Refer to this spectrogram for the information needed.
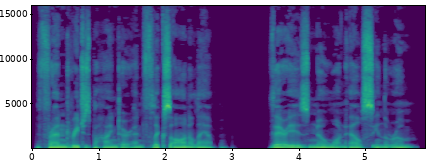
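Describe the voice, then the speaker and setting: A man reading the stage directions of a play aloud as scripted narration, plainly and deliberately. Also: low-pitched, a little mellow, dry recording, clean studio sound.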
